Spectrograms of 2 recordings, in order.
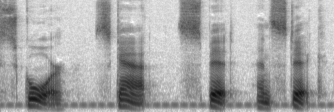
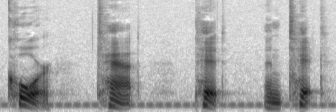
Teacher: English does have unvoiced, unaspirated consonants, but they always come after the letter S. So like score, scat, spit, and stick, as opposed to core, cat, pit, and tick.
